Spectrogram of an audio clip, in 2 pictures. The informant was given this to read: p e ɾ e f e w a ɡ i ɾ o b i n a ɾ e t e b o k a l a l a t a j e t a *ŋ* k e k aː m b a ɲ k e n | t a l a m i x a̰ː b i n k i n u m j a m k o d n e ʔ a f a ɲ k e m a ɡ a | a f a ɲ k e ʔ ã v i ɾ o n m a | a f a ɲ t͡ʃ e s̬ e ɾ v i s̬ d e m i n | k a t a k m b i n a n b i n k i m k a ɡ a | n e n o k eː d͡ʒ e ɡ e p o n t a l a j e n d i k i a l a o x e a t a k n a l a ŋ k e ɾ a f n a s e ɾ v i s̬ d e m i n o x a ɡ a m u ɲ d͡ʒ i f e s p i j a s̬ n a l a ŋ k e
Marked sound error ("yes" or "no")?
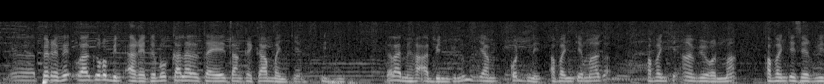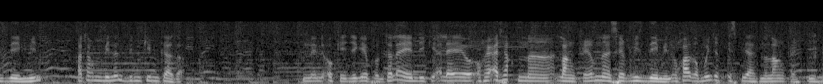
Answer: no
